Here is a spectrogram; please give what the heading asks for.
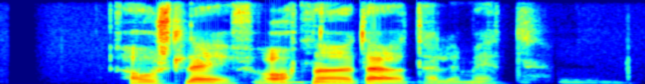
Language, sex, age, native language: Icelandic, male, 30-39, Icelandic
